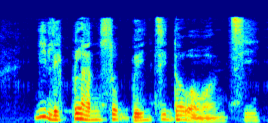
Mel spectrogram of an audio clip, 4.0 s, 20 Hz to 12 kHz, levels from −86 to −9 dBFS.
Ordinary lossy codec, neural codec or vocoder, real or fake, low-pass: AAC, 32 kbps; none; real; 7.2 kHz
